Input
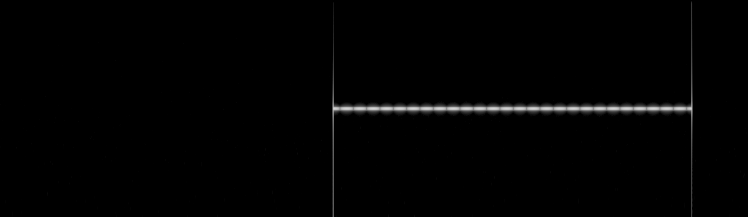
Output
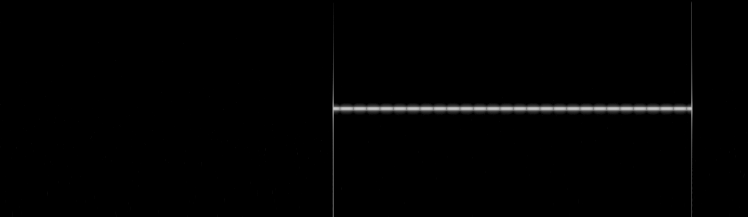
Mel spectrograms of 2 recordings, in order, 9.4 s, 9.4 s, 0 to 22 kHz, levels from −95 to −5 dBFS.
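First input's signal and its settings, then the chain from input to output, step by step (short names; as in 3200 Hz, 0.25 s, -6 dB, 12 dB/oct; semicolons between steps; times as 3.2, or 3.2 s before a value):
beating tones 3280 Hz, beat 6 Hz, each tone -26 dBFS 4.48 s
limiter -24 dBFS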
